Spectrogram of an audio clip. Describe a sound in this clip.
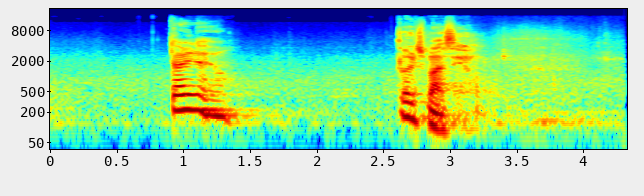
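A young woman speaks sharply nearby.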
